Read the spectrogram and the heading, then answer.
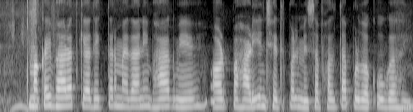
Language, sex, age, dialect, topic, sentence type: Magahi, female, 31-35, Western, agriculture, statement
